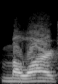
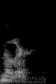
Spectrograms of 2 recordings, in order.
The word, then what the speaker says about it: Millar: time on this channel malar time well it's actually pronounced Miller oh is it pronounced Miller oh yeah you know it's written as Millar yeah well I have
